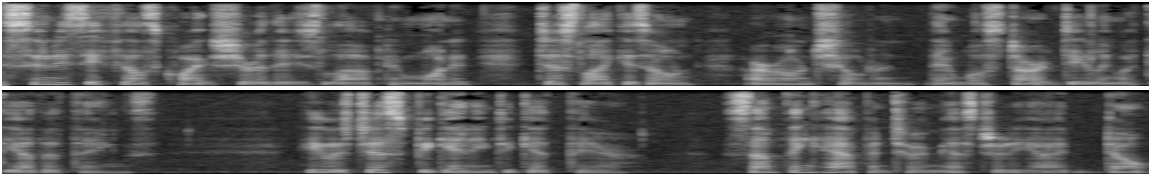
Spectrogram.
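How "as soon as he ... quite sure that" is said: ordinary delivery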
